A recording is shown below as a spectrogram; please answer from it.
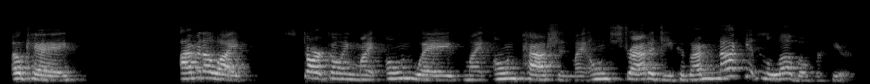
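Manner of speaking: ordinary delivery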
